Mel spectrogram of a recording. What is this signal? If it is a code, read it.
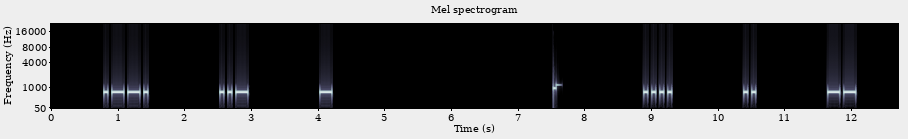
Morse code, heard as a keyed tone, about 20 wpm, spaced as for 7 wpm, 700 Hz. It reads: PUT HIM
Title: 6x Character Spacing - Top 300 Words - 20wpm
